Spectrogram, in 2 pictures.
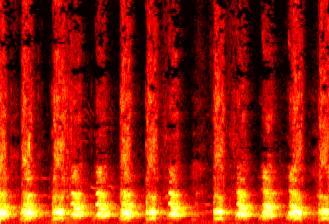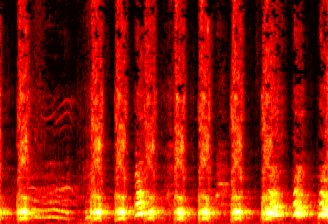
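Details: Pair of Bakarwal dogs, protective guard dogs, barking aggressively: rapid deep barks about three per second in a steady volley, with a brief gap near the middle before the barking resumes.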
